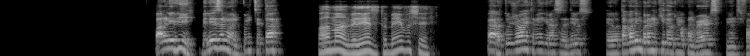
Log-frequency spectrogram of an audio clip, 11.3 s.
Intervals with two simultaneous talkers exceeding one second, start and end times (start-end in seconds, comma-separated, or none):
none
